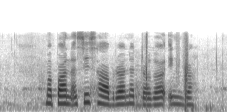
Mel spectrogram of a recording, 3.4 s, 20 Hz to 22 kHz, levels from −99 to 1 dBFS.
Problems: none marked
